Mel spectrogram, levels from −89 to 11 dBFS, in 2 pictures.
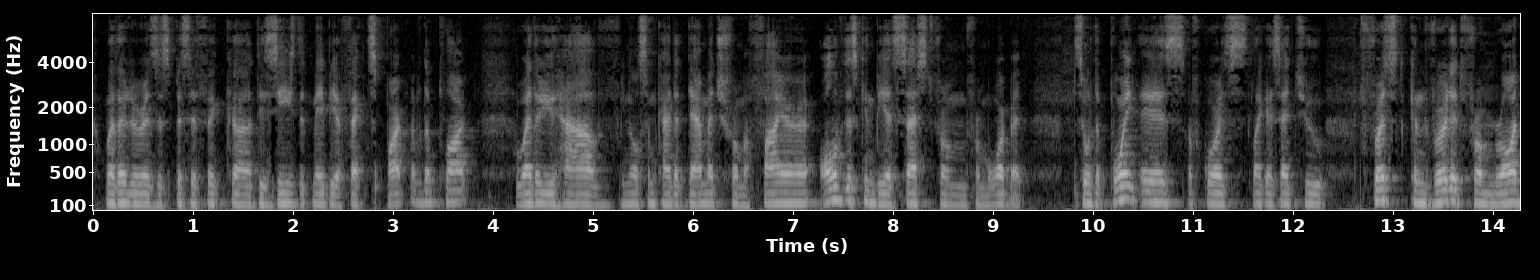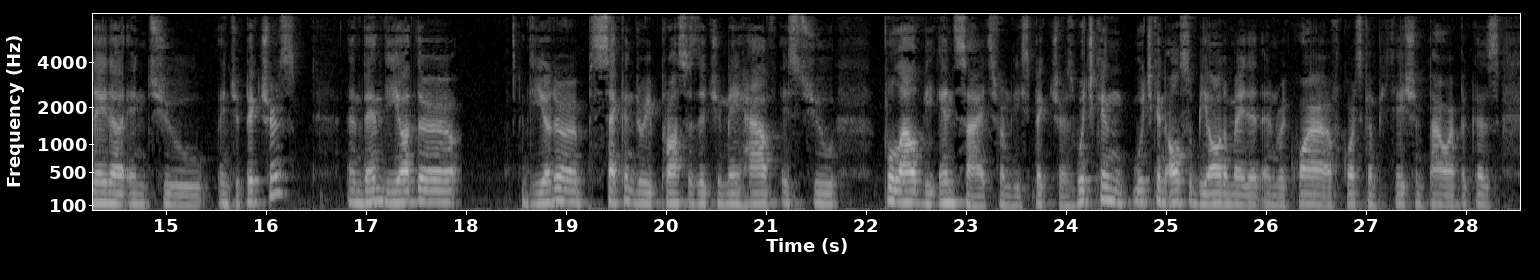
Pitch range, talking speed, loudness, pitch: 110-125 Hz, 185 wpm, -29 LUFS, 115 Hz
